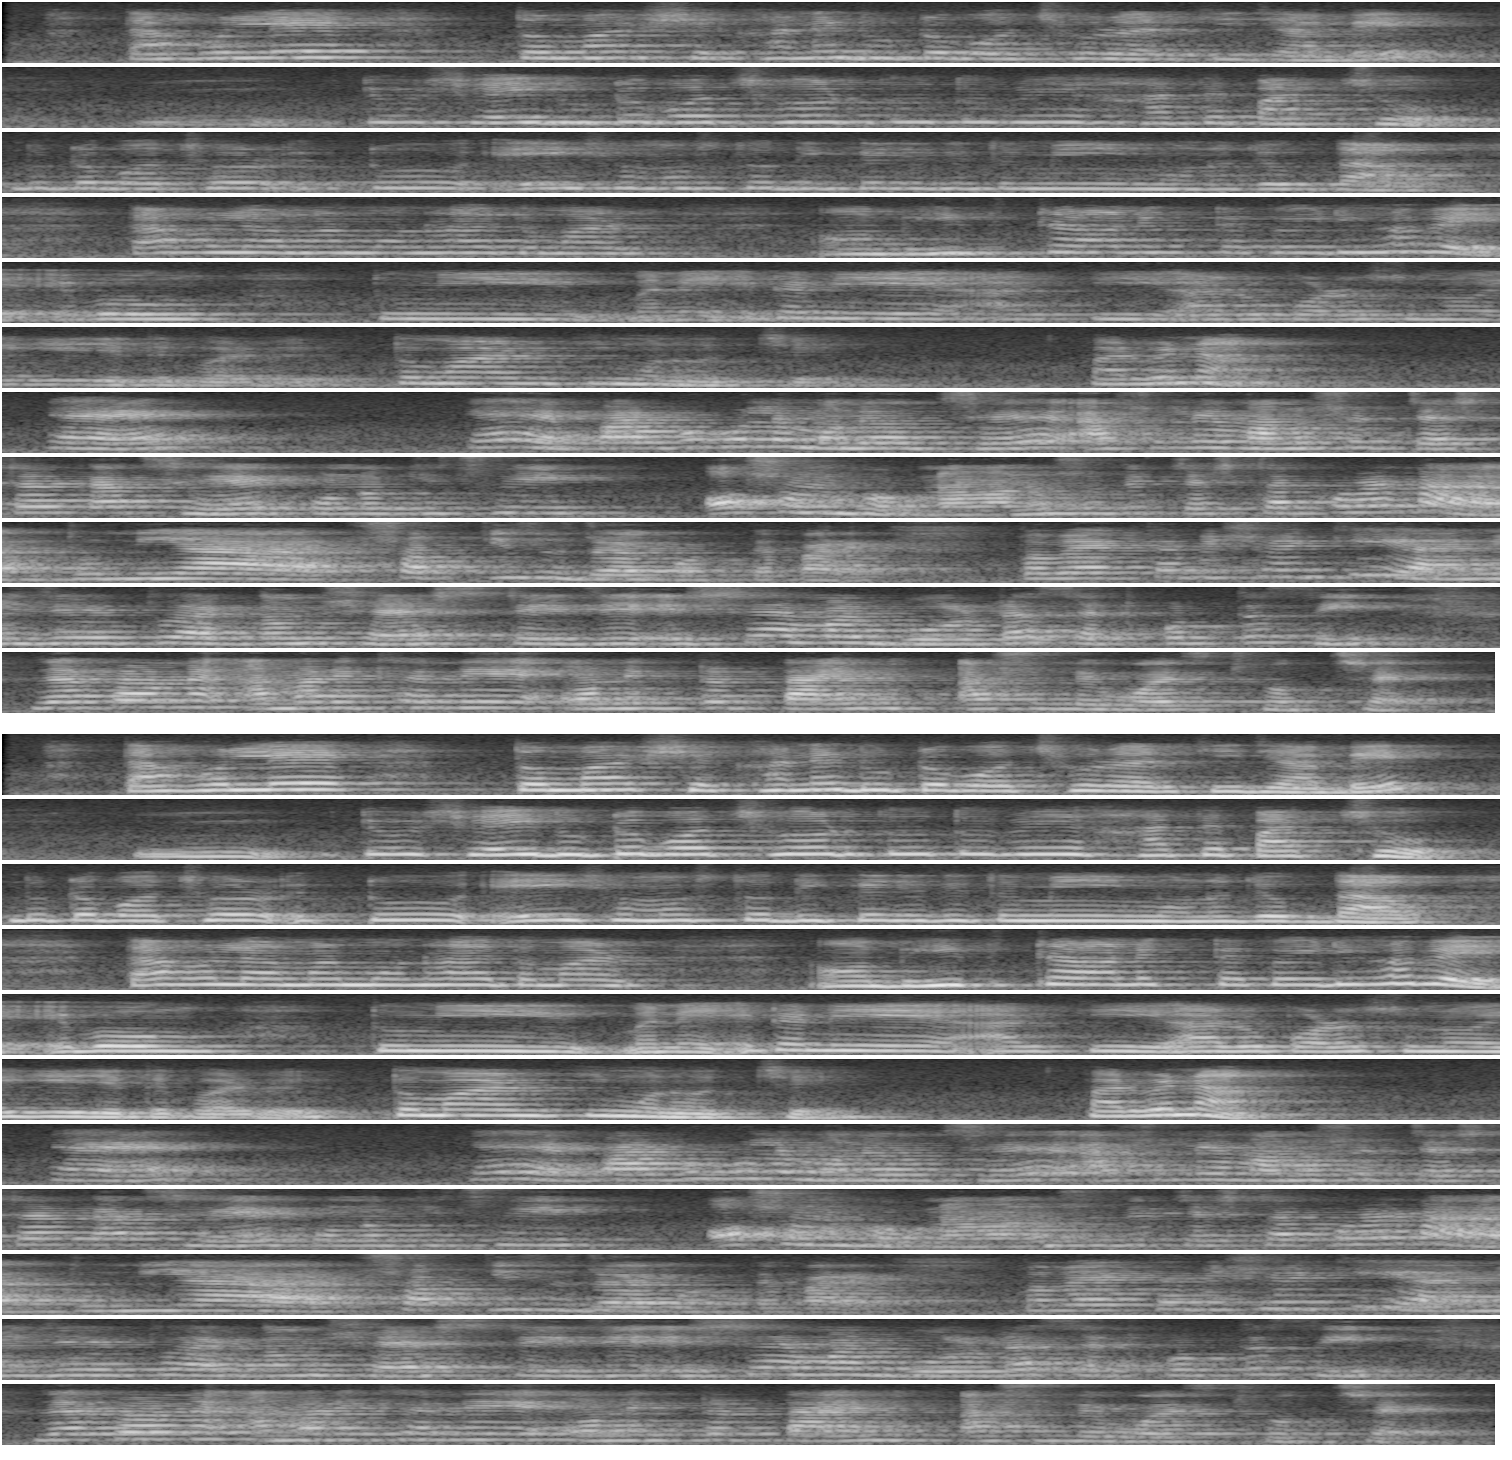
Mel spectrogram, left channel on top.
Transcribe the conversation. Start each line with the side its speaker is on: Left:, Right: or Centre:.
Right: তাহলে তোমার সেখানে দুটো বছর আর কি যাবে উম, তো সেই দুটো বছর তো তুমি হাতে পাচ্ছো দুটো বছর একটু এই সমস্ত দিকে যদি তুমি মনোযোগ দাও তাহলে আমার মনে হয় তোমার আহ, ভিতটা অনেকটা তৈরি হবে এবং তুমি মানে এটা নিয়ে আর কি আরো পড়াশুনো এগিয়ে যেতে পারবে তোমার কি মনে হচ্ছে পারবে না
Left: হ্যাঁ হ্যাঁ পারবো বলে মনে হচ্ছে আসলে মানুষের চেষ্টার কাছে কোনো কিছুই অসম্ভব না মানুষ যদি চেষ্টা করে না দুনিয়ার সবকিছু জয় করতে পারে তবে একটা বিষয় কি আমি যেহেতু একদম শেষ স্টেজে এসে আমার গোলটা সেট করতেছি যার কারণে আমার এখানে অনেকটা টাইম আসলে ওয়েস্ট হচ্ছে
